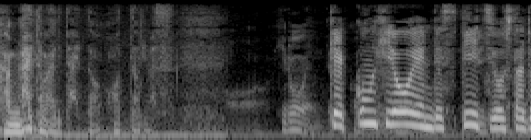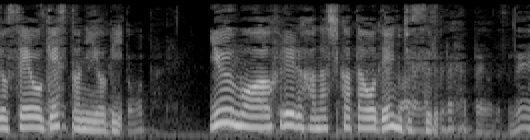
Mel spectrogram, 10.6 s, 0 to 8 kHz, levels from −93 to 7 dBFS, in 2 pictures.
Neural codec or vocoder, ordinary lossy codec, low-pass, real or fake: none; MP3, 48 kbps; 7.2 kHz; real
